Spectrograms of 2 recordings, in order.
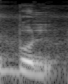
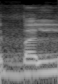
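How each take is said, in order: First: बुल with a short "oo"; short rounded vowel in बुल; correct reading of bull. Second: बल with a short "uh"; wrong reading of bull. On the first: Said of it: "ऊ की तरह हुआ". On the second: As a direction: say बल with the vowel of "cup". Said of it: "बल नहीं". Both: Shown as a demonstration.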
